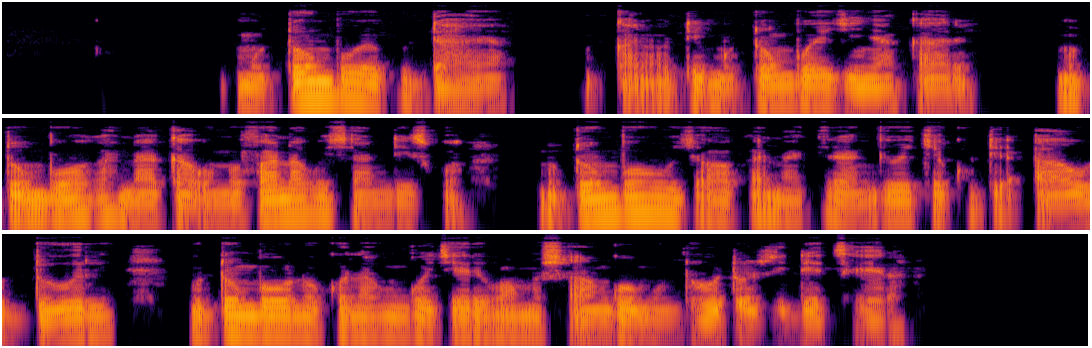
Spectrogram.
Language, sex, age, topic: Ndau, male, 18-24, health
